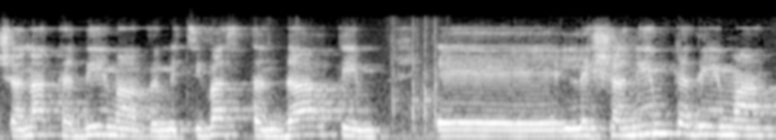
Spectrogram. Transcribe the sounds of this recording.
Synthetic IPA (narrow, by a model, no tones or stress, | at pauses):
ʃanakadimavemet͡sivast̪and̪aʁt̪im | e | le̞ʃanimkadima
